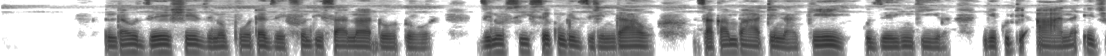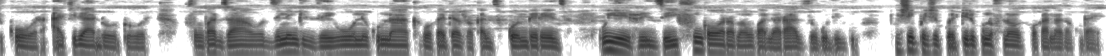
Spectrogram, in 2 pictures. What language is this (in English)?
Ndau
